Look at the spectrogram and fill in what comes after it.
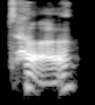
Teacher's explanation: it commonly gets reduced already to ta instead of to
